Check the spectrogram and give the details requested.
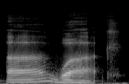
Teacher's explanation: a very normal breathing neutral mouth uh w w work work make sure it's long enough in the middle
